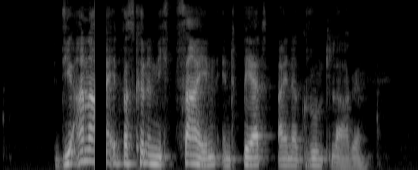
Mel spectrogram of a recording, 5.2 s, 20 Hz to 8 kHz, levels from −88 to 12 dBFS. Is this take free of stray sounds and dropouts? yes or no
no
